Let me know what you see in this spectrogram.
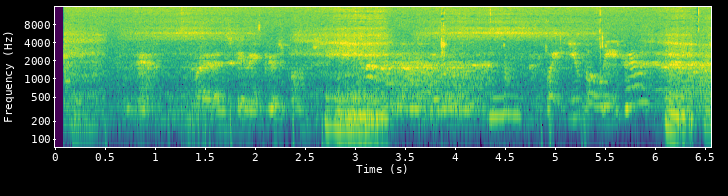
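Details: Yellow Labrador retriever, female, sleeping after a busy day running after horses, giving low, rough snorts with faint television or voices in background; ordinary snoring.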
